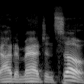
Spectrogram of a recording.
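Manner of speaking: put-on obnoxious character voice. Imagining meeting the actor in that character: imitating Trent in character. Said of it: "in that character".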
